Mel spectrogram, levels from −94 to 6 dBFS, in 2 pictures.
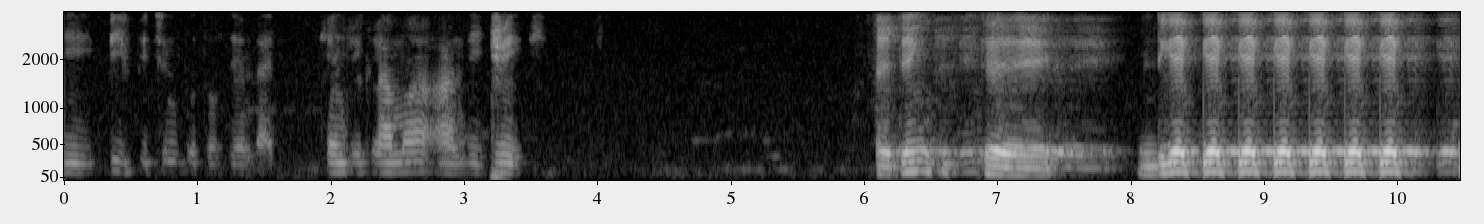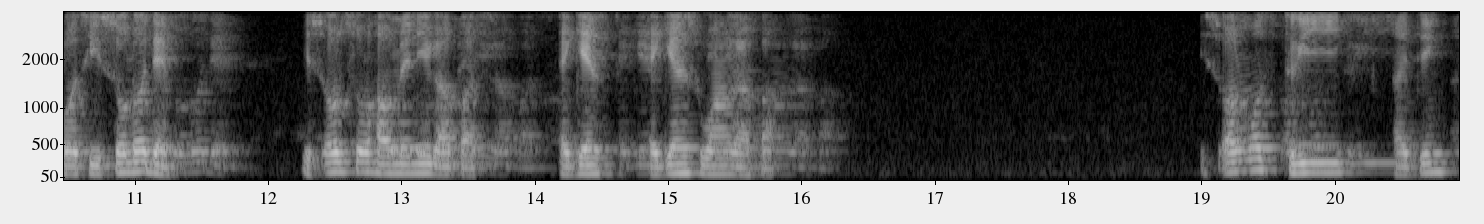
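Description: From the start and all the way through there's echo with no canceller: the far end's speaker is feeding back into its mic, so every phrase returns around 400 ms later as a quieter, thinner copy, about 14 dB down, sitting under the narrowband call audio that stops at 4 kHz.

Then from 8.54 to 10.13 s a broken-record loop kicks in: a 264.9 ms fragment plays six times back to back, likely because the stream stalled and kept resending its last chunk, and whatever should have played there is gone.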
